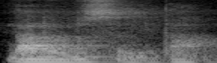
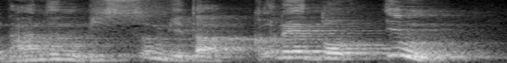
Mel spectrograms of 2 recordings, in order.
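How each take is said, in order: First: Solemn confession. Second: Early believers' confession. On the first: Shown as a demonstration. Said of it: "얼마나 중한 무게가 있는 말인지". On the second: Retold or imitated. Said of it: "초대교회 성도들은".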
